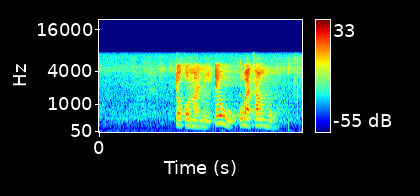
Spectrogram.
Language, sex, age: Southern Sotho, female, 29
